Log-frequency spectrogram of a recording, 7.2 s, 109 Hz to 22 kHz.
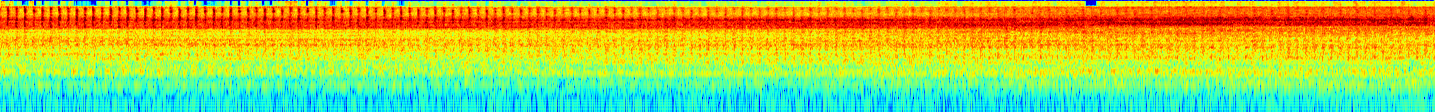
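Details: BMW E87 120i idling: fast, fairly even metallic ticking about three per second, a diesel-like rattle of unknown source.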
